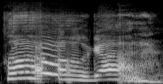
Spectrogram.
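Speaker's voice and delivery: high, loud choked-up cry of oh God; overwhelmed oh God. Retold or imitated. Reacting to a sad episode, loud overwhelmed cry. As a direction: let it burst out, overcome. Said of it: "I was like".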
